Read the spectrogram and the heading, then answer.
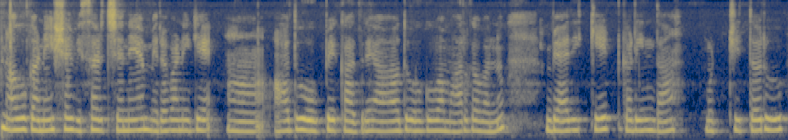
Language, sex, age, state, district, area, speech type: Kannada, female, 18-30, Karnataka, Chitradurga, rural, spontaneous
